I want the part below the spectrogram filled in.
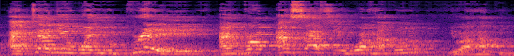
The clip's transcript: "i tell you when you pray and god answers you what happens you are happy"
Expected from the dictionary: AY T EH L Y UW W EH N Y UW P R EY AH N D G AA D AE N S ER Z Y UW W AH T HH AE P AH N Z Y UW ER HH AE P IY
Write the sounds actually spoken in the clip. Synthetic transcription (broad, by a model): AY T EH L Y UW W EH N Y UW P R EY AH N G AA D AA N S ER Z Y UW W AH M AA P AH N Y UW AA HH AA P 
